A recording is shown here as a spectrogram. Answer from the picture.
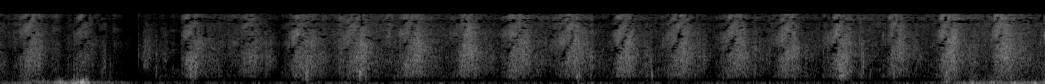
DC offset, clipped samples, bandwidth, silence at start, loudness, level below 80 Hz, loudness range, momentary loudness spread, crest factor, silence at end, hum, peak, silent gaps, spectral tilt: under 0.1%; under 0.1%; 11.5 kHz; 0 s; -33 LUFS; -52 dBFS; 3 LU; 9 LU; 20 dB; 0 s; none; -16 dBFS; none; 0 dB/octave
